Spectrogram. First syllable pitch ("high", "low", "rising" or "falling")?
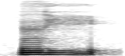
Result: low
